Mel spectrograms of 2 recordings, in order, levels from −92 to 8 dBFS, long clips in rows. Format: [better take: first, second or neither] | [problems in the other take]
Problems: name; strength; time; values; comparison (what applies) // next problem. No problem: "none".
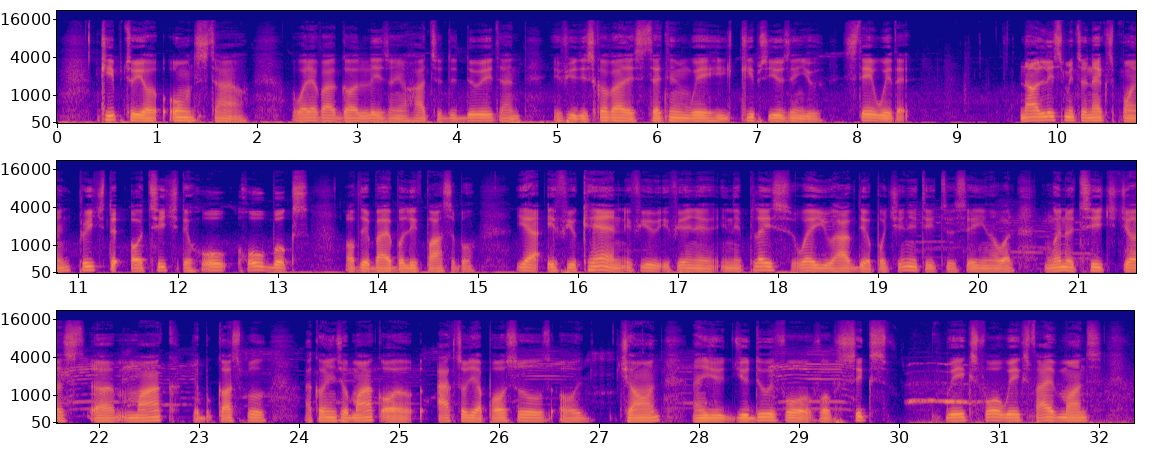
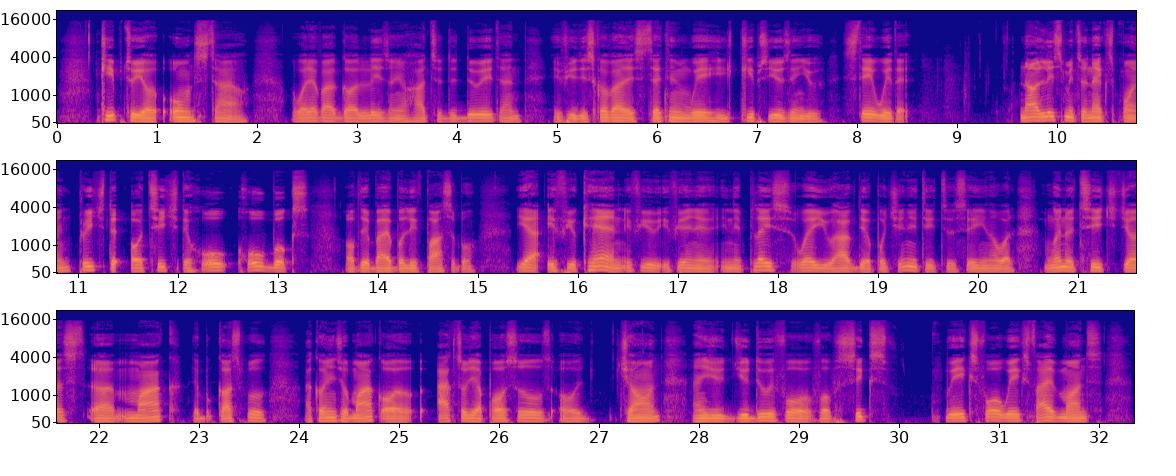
second | animal sounds; noticeable; throughout; 20 dB below the speech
